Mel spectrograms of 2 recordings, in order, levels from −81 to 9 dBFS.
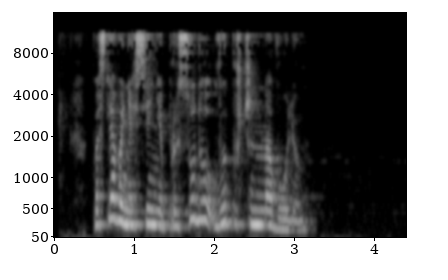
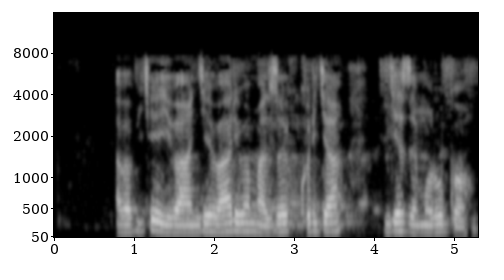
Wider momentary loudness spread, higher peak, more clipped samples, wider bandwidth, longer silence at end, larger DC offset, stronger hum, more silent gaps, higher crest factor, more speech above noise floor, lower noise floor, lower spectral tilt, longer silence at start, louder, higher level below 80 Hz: first, 14 LU vs 10 LU; about the same, 0 dBFS vs -2 dBFS; neither; first, 12 kHz vs 8 kHz; first, 1.25 s vs 0 s; neither; neither; neither; first, 22 dB vs 16 dB; about the same, 51 dB vs 51 dB; about the same, -71 dBFS vs -68 dBFS; about the same, -2.5 dB/octave vs -3.5 dB/octave; second, 0.5 s vs 0.8 s; about the same, -18 LUFS vs -17 LUFS; second, -68 dBFS vs -58 dBFS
